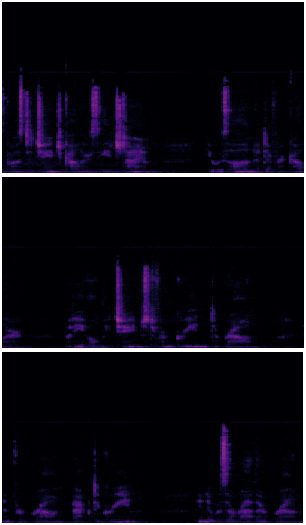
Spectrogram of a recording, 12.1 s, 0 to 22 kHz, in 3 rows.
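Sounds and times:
woman reading aloud softly: 0.0 - 2.1, 2.7 - 10.0, 10.6 - 12.0.

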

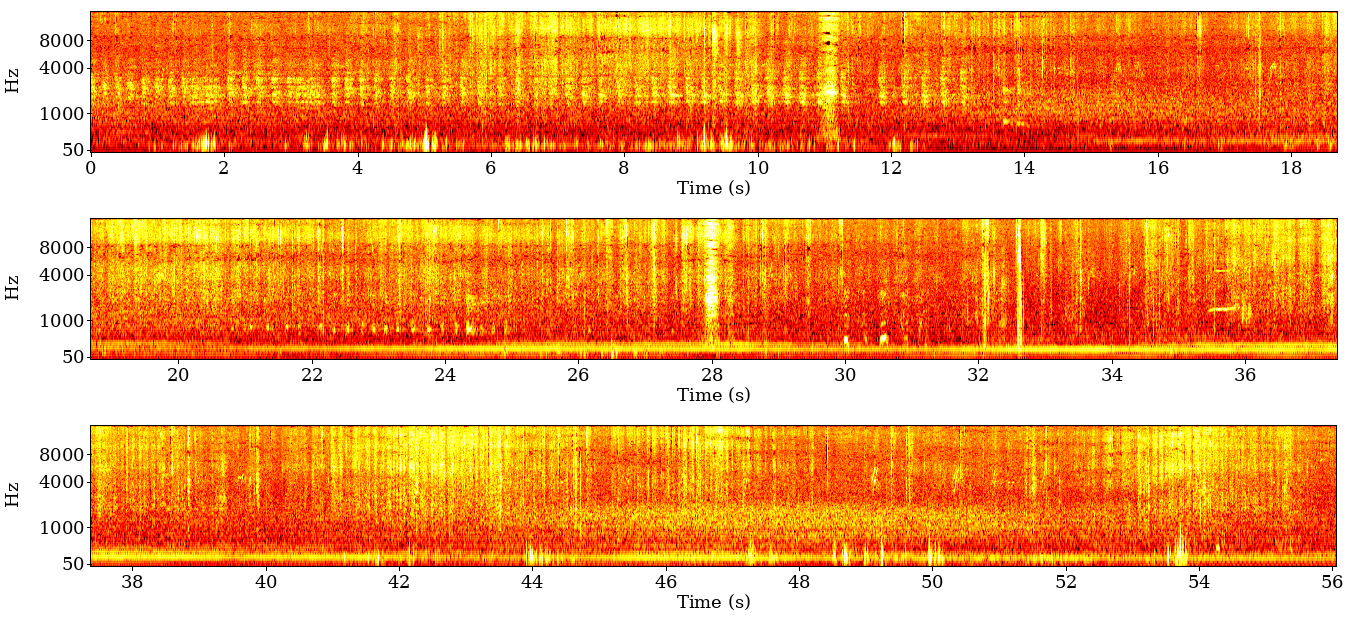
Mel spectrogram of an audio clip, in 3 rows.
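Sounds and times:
hooves pattering on sandy dirt: 1.2 - 56.0.

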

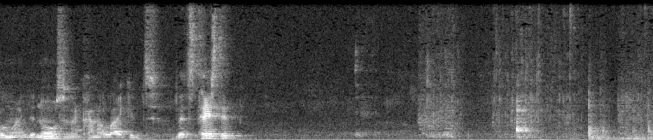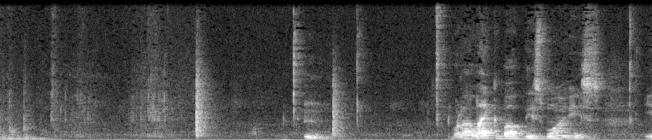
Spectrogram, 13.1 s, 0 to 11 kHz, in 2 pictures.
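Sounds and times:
sipping from a glass: 3.5 - 8.5.

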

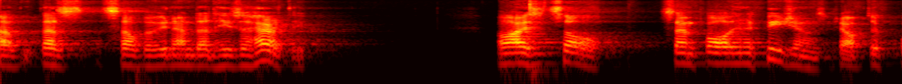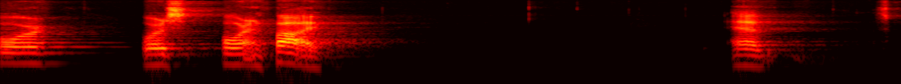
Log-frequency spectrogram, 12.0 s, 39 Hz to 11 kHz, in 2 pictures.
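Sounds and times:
man speaking: 0.0 - 2.2, 3.3 - 6.4, 7.0 - 8.2, 10.9 - 11.2.

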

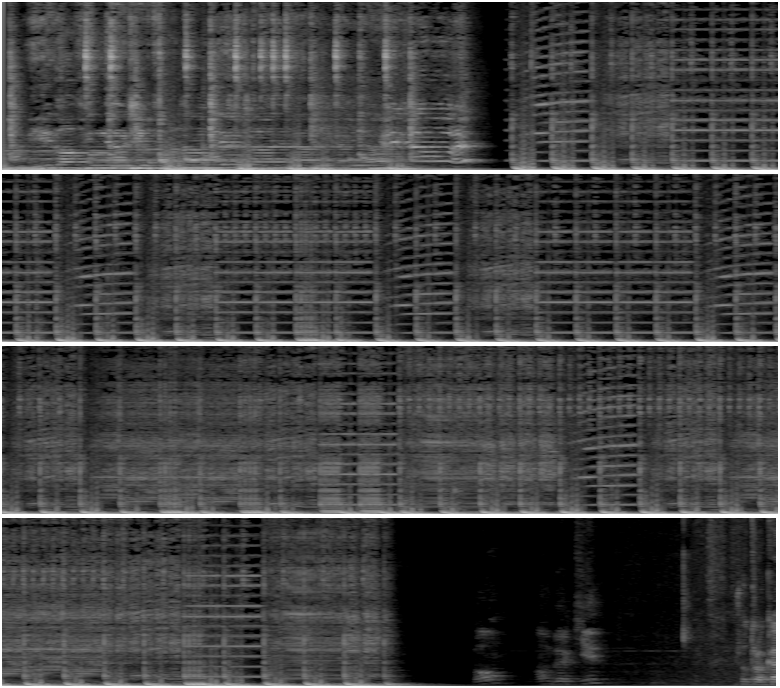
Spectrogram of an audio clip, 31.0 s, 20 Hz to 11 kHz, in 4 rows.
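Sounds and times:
electronic dance music with heavy bass: 0.0 - 27.3.

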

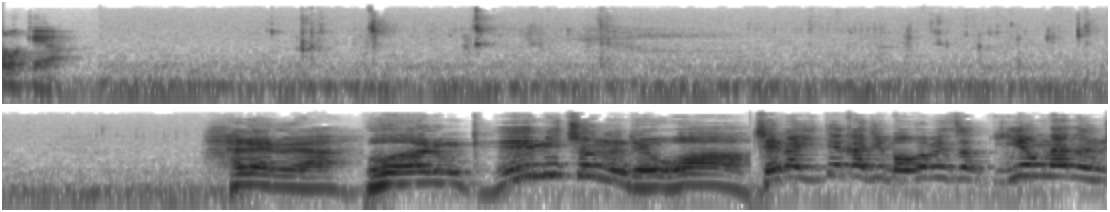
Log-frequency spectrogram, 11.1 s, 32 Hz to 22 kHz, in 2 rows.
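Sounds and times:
steady low hum: 0.0 - 11.0
wet mouth clicks: 1.3 - 3.2, 3.9 - 5.6
person chewing: 1.3 - 6.2.

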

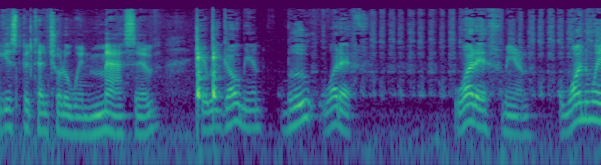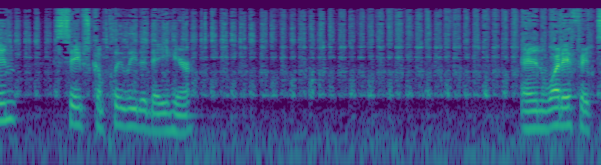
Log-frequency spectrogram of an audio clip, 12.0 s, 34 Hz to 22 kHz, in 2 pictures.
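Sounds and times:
scratching lottery ticket: 3.0 - 12.0.

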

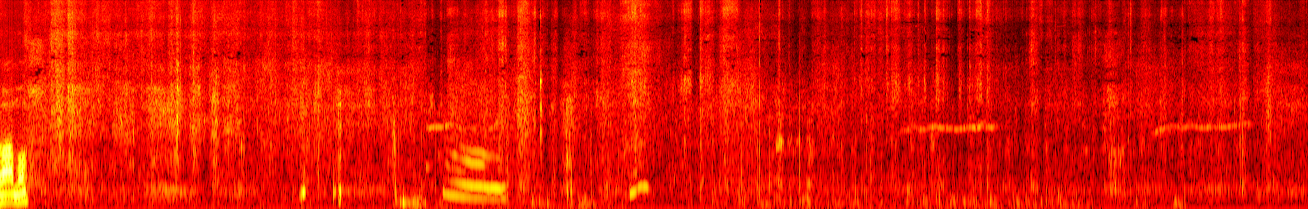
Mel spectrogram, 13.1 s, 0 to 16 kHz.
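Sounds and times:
dogs moving in crunchy snow: 0.0 - 13.0.

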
